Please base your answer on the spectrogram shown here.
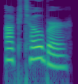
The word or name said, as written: oct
